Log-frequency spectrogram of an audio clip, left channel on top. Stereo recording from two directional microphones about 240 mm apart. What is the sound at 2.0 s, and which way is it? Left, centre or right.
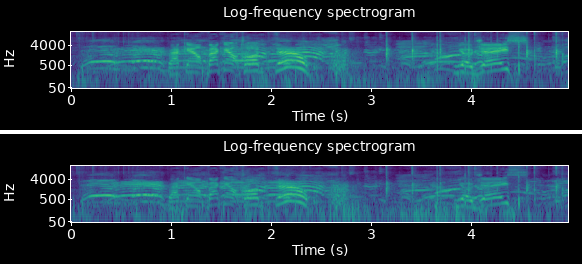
Speech, left.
